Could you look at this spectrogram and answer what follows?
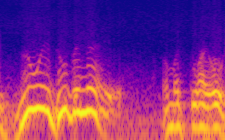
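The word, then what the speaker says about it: Louis Dugonnet: place of begin that's it my name is Lou duen I'm much do I owe you how you spell it l o u i s d u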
